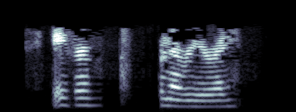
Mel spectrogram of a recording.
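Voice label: Incident Tactical, scanner audio recording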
